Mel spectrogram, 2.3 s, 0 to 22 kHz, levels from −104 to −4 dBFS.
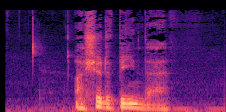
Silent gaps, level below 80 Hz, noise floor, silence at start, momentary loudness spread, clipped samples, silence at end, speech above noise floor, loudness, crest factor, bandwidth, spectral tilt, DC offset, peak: none; -44 dBFS; -44 dBFS; 0.75 s; 19 LU; under 0.1%; 0.3 s; 21 dB; -24 LUFS; 18 dB; 16 kHz; -5 dB/octave; under 0.1%; -8 dBFS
